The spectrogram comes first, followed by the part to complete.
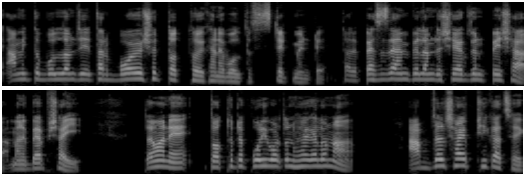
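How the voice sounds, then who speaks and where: A man's voice: sits high, dry recording, studio quality. A man teaching an exam-skills lesson step by step. He often checks in with his listeners and mixes English terms into his explanations. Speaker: IELTS reading teacher.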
